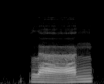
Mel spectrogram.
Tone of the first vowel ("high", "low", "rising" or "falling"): rising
